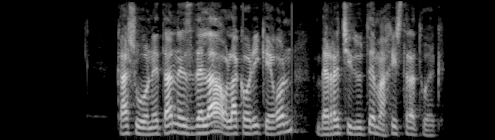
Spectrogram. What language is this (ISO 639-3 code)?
eus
